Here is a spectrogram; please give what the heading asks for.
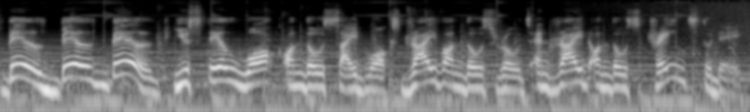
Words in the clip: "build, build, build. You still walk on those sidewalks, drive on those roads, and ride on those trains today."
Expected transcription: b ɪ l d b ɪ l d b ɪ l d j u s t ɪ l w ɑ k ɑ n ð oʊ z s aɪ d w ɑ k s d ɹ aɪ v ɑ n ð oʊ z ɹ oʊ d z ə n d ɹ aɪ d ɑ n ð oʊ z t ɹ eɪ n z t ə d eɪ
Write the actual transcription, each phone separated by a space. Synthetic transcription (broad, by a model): b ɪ l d b ɪ l d b ɪ l d j u s t ɪ l w ɑ k ɑ n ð oʊ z s aɪ d w ɑ k s d ɹ aɪ v ɑ n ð oʊ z ɹ oʊ d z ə n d ɹ aɪ d ɑ n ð oʊ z t ɹ eɪ n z t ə d eɪ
